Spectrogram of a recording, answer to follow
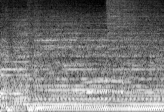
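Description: Live rock band playing an instrumental passage on drum kit and electric guitar, with held chords.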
